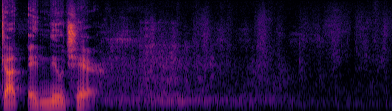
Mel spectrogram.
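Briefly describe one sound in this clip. Chair wheels roll across a wooden floor.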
